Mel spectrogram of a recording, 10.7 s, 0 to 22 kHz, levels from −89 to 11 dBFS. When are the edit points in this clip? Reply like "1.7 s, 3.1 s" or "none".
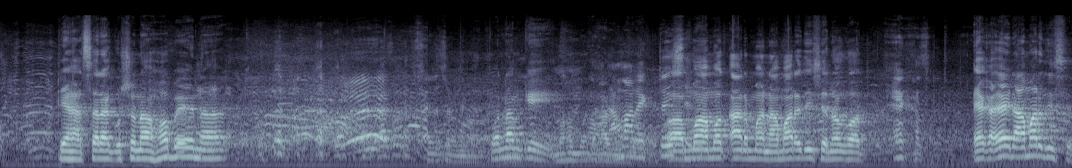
4.3 s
